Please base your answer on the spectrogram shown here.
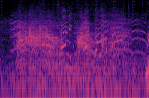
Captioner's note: screaming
